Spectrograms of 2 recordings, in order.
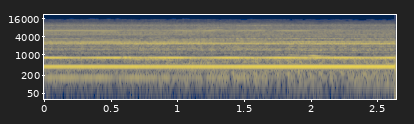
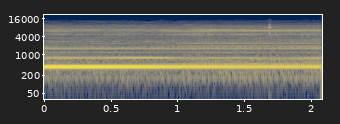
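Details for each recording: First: End mill chattering while boring the NEMA 17 locating-pin recess in an aluminium heatsink motor mount, at a slow 150 mm feed with an unfamiliar bit; steady high spindle whine with a wavering, warbling squeal partway through the cut. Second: CNC facing pass on a billet heatsink motor bracket for a 3D printer, using a better-behaved end mill after heavy chatter with another bit at 1 mm depth: a clean, steady high tone with no chatter or warble, so the cut is smooth.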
